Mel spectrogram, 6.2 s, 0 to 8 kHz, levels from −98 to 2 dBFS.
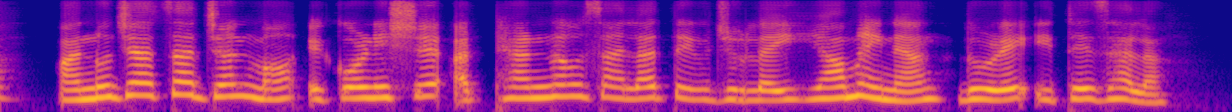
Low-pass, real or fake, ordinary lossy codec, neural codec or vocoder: none; fake; none; codec, 16 kHz, about 1 kbps, DyCAST, with the encoder's durations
